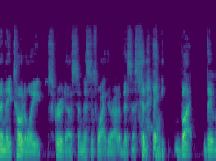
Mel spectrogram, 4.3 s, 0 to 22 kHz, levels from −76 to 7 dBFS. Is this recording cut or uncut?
cut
